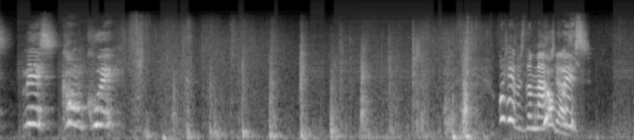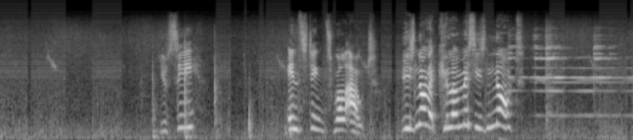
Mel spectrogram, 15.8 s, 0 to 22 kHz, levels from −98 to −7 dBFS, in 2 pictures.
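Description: Processor and peripheral load shifts disturb the shared audio ground, producing computer activity noise: a buzzing pulse of roughly 100 Hz, about 25 dB below the sound, throughout.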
